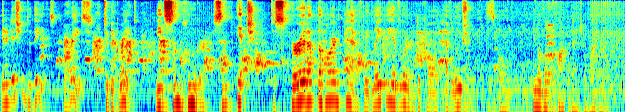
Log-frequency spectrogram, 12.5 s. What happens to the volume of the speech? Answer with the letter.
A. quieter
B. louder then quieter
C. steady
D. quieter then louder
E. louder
B.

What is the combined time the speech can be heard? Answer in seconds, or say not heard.
12 s.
